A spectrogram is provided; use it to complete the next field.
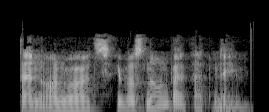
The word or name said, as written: onwards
